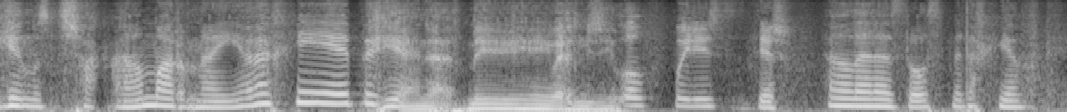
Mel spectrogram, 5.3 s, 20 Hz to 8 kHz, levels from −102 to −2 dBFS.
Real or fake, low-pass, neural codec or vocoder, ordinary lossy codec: fake; none; codec, 16 kHz, 0.5 kbps, X-Codec, HuBERT features, trained on LibriSpeech; none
